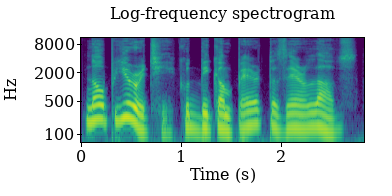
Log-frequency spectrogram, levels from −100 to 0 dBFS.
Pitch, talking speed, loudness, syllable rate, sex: 145 Hz, 170 wpm, -19 LUFS, 4.9 syllables/s, male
